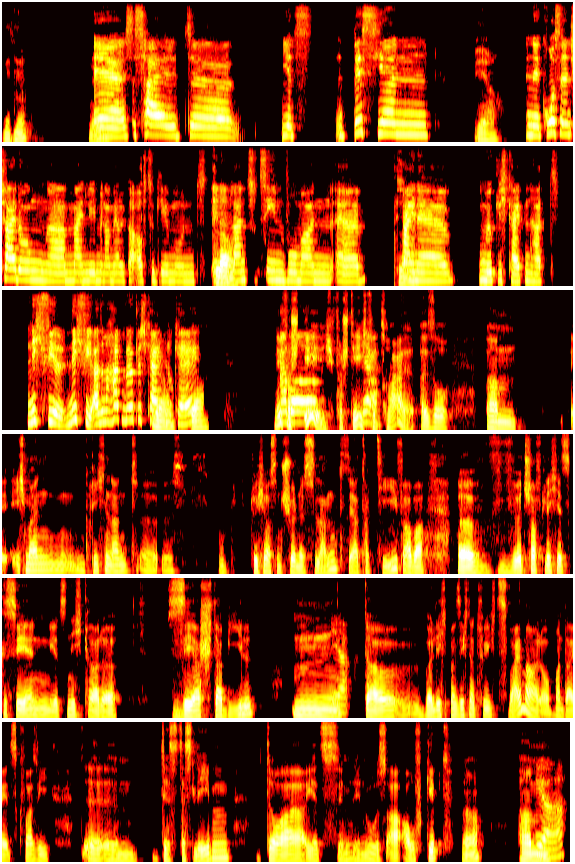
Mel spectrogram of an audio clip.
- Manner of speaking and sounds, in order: other background noise
- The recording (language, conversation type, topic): German, unstructured, Wie möchtest du deine Kommunikationsfähigkeiten verbessern?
